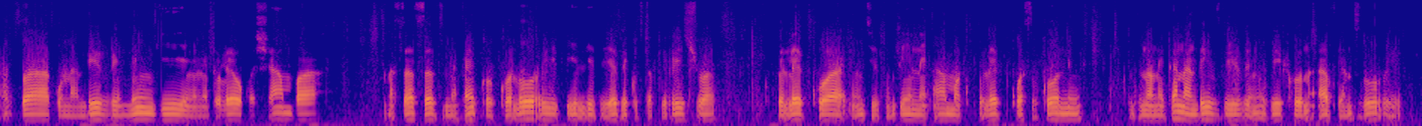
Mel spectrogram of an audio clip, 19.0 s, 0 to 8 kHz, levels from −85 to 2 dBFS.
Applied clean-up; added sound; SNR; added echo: neural separator model SepFormer DNS4.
